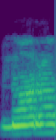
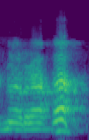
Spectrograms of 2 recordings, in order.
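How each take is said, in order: First: The word ends plainly, without an echoed ha. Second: The word ends with an echoed ha sound. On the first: The speaker calls it wrong. "নর বললে হবে না" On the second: The speaker calls it right. "বিসর্গ থাকলে আহা এরকম উচ্চারণ হবে"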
